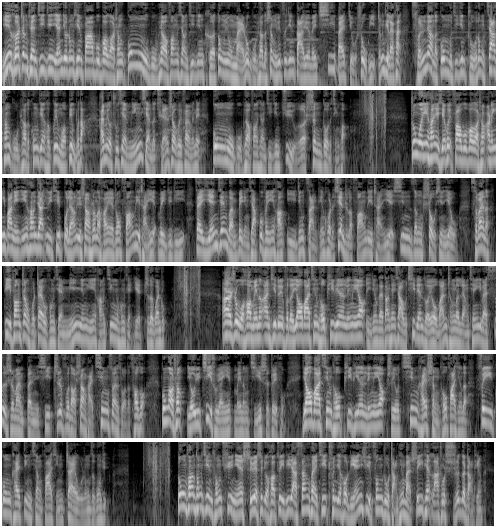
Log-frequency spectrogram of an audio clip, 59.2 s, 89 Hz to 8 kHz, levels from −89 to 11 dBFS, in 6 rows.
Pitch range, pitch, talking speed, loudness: 135-185 Hz, 165 Hz, 335 characters per minute, -18 LUFS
